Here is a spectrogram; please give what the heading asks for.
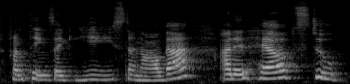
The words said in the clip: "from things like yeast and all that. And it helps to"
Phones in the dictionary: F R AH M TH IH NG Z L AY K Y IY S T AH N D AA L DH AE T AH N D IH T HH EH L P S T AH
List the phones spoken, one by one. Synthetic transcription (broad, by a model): F R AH M TH IH NG Z L AY K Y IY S T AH N AA L DH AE T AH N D IH T HH EH L P S T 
